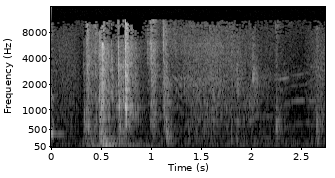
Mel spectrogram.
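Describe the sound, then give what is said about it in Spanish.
A door opens as a woman peers in and holds up a note, with a short cluster of clunks and a brief rattle, fairly quiet, followed by a couple of faint clicks. “Se asoma una mujer por la puerta y enseña una nota.”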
